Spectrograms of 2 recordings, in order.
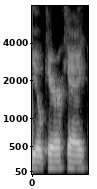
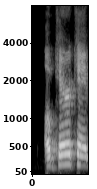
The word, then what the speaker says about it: Okereke: Another guy we got to talk about is Bobby Okereke. I did say it right this time. I know I messed it up on the live stream, but Okereke, man, I mean, you know, it was interesting.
